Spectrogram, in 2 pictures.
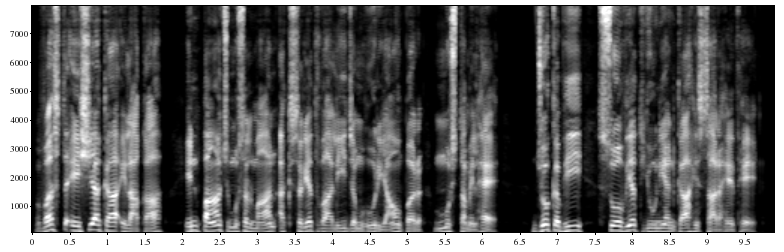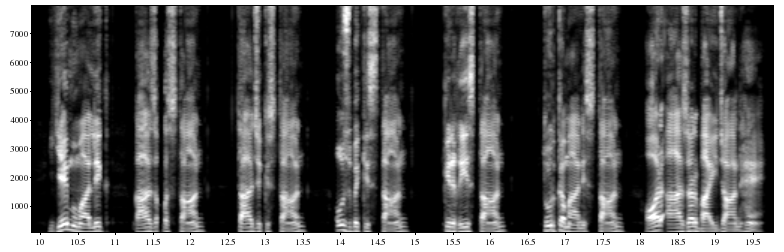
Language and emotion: Urdu, neutral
